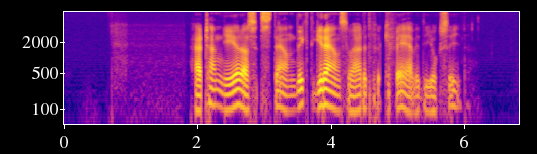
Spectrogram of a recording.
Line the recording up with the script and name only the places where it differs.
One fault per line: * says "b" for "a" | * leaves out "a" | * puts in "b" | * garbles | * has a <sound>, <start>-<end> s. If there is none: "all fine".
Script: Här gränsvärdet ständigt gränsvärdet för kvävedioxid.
* says "tangeras" for "gränsvärdet"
